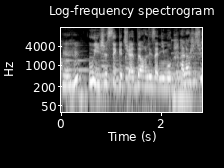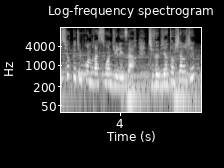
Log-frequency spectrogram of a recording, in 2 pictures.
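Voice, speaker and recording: A woman voicing a kind, gently encouraging schoolteacher in a dubbed children's cartoon. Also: sits high, animated, a little fast, over loud music.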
